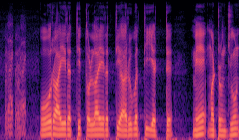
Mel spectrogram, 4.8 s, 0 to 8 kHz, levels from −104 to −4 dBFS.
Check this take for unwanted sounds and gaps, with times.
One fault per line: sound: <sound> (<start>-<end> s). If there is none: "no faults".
sound: laugh (0.1-0.5 s)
